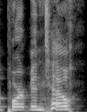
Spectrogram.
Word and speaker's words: portmanteau: It's a portmanteau. Is that how you say it? – Portmanteau mm-hmm.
